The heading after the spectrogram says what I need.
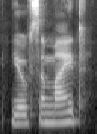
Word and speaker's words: Yosemite: like pronounce it wrong so it's not yosemite that's what it is it's yosemite yo some might oh it's your summit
